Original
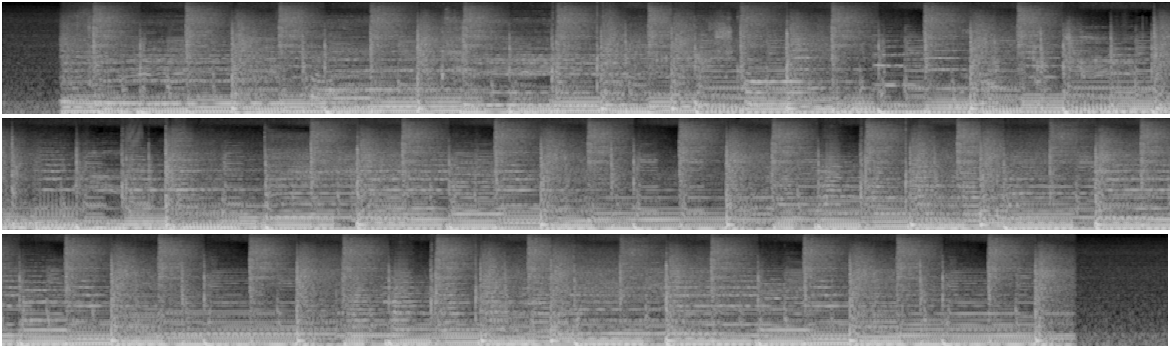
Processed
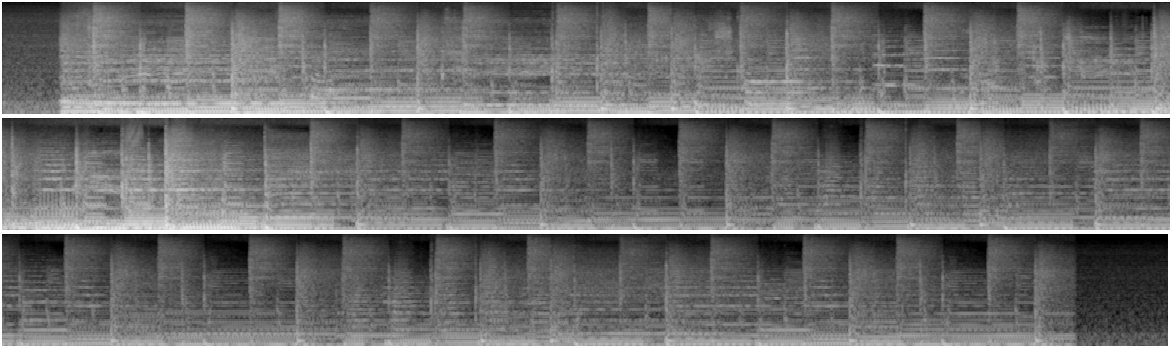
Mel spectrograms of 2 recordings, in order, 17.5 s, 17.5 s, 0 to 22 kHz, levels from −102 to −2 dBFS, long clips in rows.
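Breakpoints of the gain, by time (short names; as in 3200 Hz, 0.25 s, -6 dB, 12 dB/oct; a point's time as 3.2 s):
1.32 s +6.5 dB
1.79 s -0.5 dB
5.63 s -0.5 dB
6.22 s +9 dB
6.93 s +9 dB
7.38 s 0 dB
7.74 s -8.5 dB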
